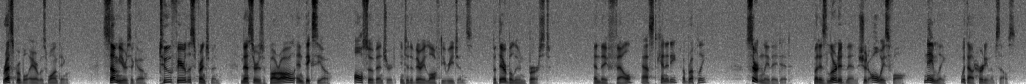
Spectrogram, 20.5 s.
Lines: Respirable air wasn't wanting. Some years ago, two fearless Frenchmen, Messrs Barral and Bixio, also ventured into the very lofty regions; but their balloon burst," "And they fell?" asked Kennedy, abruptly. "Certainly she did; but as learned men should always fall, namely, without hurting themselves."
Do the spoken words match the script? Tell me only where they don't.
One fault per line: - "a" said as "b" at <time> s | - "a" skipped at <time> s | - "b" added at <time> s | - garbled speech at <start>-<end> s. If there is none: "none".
- "wasn't" said as "was" at 0.8 s
- "she" said as "they" at 15.4 s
